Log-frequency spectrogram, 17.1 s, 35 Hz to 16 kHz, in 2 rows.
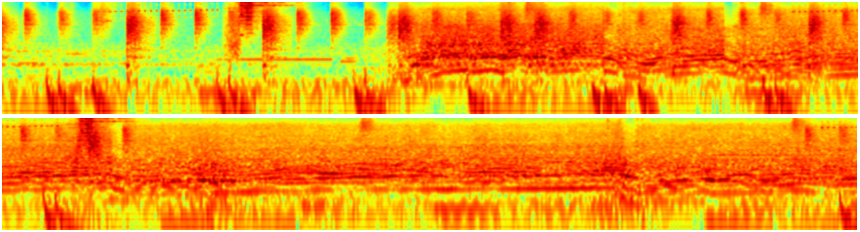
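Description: A 2019 Porsche 911 Carrera driven hard in Forza Horizon 4, its engine revving up and down through gear shifts with squealing tires, loud and continuous with rising and falling pitch sweeps.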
